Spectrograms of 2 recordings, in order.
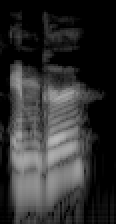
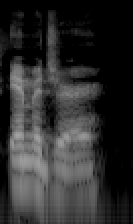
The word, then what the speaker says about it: Imgur: Also, that messed me up because I've always been pronouncing it as Imgur. Apparently, it's imager. So. – I think it's meant to be imager, but who knows how these wacky, you know, newfangled tech companies are spelled.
